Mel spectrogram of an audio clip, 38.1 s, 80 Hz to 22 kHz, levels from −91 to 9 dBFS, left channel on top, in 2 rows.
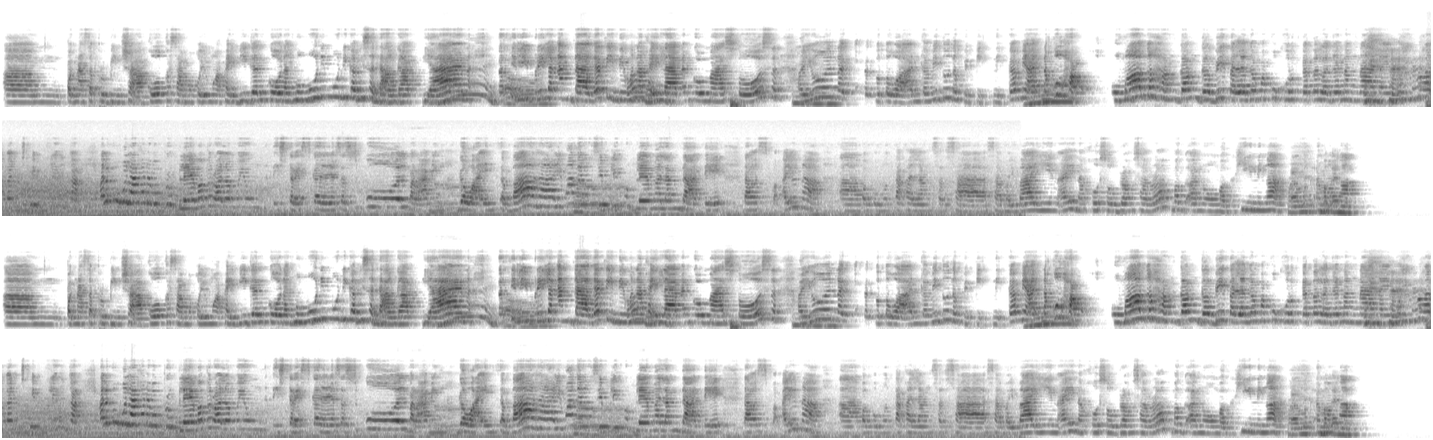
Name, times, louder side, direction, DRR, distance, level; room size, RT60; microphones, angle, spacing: voice 1, 0.0-6.2 6.8-11.2 11.8-12.7 13.2-14.4 14.8-17.2 17.5-20.0 20.3-29.9 30.2-36.1 36.6-37.0, right 2 dB, 45° right, -1 dB, 2.8 m, -31 dB
voice 2, 5.8-7.3 8.3-8.9 10.5-11.1 13.6-14.3 18.1-19.0 19.4-19.9 24.7-25.3 26.6-27.5 36.2-37.0, left 1 dB, 10° left, -3 dB, 1.2 m, -38 dB
sound 1, 19.0-32.7, left 2 dB, 25° left, 0.5 m, -41 dB
11.5 x 5.8 x 2.6 m, 0.41 s
head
